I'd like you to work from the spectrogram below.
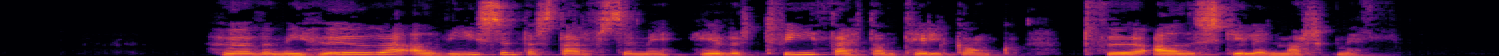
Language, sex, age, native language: Icelandic, female, 30-39, Icelandic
